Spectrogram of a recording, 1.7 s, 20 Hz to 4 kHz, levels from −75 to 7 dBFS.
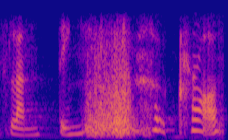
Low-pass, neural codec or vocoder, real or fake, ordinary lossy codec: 3.6 kHz; none; real; none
